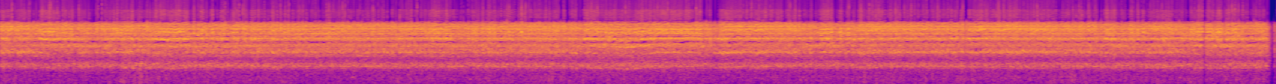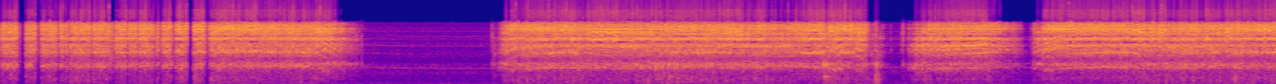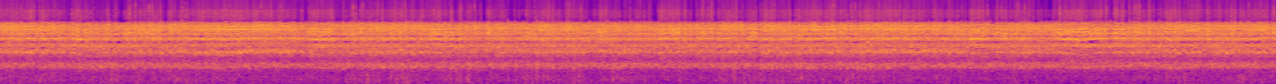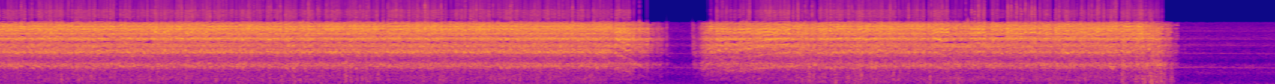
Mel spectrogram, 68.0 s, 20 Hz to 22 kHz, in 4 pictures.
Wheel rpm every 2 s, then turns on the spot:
230, 220, 230, 230, 230, 230, 230, 230, 230, 230, 170, 10, 200, 220, 130, 130, 220, 220, 220, 230, 230, 230, 230, 230, 230, 230, 230, 230, 230, 160, 140, 230, 240, 50.
none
